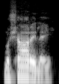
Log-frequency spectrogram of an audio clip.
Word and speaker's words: مشار إليه: Mushar ilay. Mushar ilay. Like mudaf ilay. Yeah. Rhymes with mudaf, mushar.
